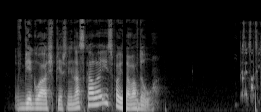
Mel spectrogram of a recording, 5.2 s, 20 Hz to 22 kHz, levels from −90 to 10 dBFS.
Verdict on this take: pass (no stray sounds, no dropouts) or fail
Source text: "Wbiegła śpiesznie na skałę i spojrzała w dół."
fail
